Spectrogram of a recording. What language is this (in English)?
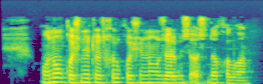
Uyghur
